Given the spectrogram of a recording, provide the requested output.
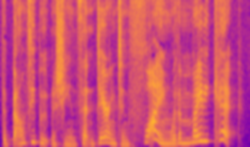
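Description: A woman reads a children's picture book aloud in an expressive storytelling style. Her voice is on the high side and her pace moderate.

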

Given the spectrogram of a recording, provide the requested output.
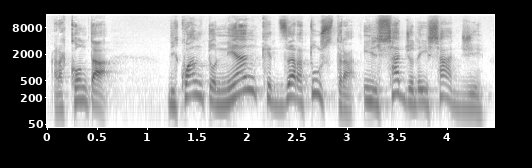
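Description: A man's voice: fairly high pitch, sing-song, measured pace, a little mellow, slightly rough. A man hosting a philosophy video, talking straight to viewers and correcting himself as he goes. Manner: speaks directly to viewers, corrects himself aloud; reads the text dramatically, raising his voice at the cries. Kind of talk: spoken lecture with a read-aloud passage.

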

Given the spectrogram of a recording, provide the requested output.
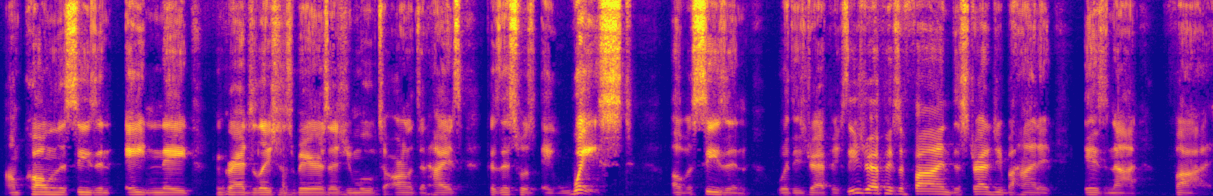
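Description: This is a man from the Chicago area hosting a sports podcast. His voice is bright and forward, and he delivers opinionated takes with big swings between loud emphasis and quiet asides. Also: fairly low pitch, moderate pace. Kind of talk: casual sports opinion talk.

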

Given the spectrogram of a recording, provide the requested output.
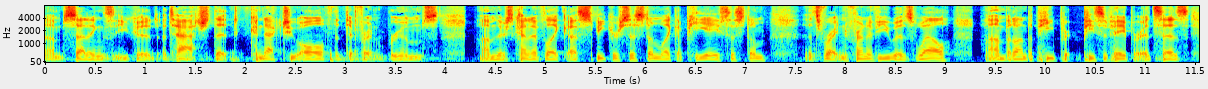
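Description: A man's voice: low-pitched, a little mellow, dry recording. A man narrating as game master of a tabletop game, describing scenes in a rambling way with many fillers.

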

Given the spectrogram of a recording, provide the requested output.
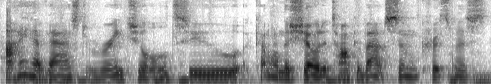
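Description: A man's voice: mid-range voice, big pitch swings, measured pace, fairly bright tone, soft background music. A young man hosting a podcast at home, talking in an earnest, emphatic, preacherly way. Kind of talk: casual sermon-style podcast talk. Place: home, by the Christmas lights.

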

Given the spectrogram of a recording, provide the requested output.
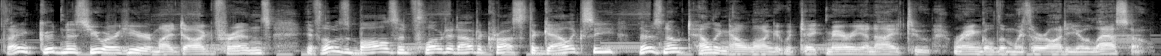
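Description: A man voicing a friendly, excitable space horse who looks after sounds, folksy and enthusiastic, in a children's audio story. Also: mid-range voice, unhurried, faint music behind, close to an everyday voice. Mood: relieved, grateful.

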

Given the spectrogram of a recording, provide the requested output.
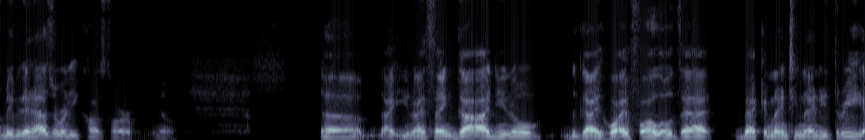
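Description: A man in his fifties rambles through a reflective monologue, circling back with "you know" and casual swearing. His voice sits at an ordinary middle pitch. It is recorded close and dry, with no room sound around it. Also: a little mellow, dry recording. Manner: frequent restarts and repeated words. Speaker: emergency medicine worker.

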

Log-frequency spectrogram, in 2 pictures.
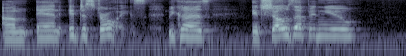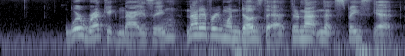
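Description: A woman's voice: medium pitch, takes it slowly, a little mellow. A woman hosting a casual conversation, reflective and emphatic, asking rhetorical questions. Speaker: host.

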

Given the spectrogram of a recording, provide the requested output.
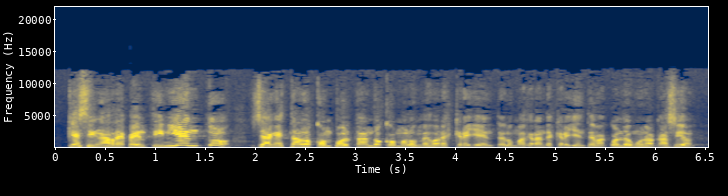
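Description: A man's voice: sits high, gravelly. A man preaching a fervent sermon to a church congregation, driving home his points with repeated phrases and calls to the listeners. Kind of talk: evangelical sermon. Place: church in New York.

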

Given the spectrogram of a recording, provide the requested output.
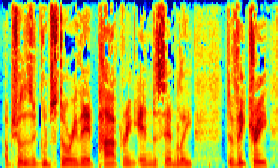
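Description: A man with an Australian accent hosting a morning racing talk show from a studio in a measured, conversational way. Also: lowish voice, a bit bright, no room sound. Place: radio studio.

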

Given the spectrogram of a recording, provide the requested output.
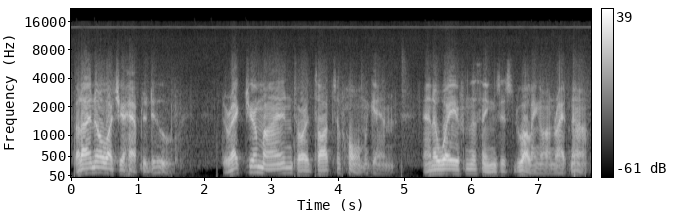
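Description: An actor in his sixties playing a kindly, fatherly older man who speaks gently and reassuringly, in 1940s radio acting style. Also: on the low side, normal speed, vocal fry, a little hiss or hum, rough recording. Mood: consoling. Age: 60s.

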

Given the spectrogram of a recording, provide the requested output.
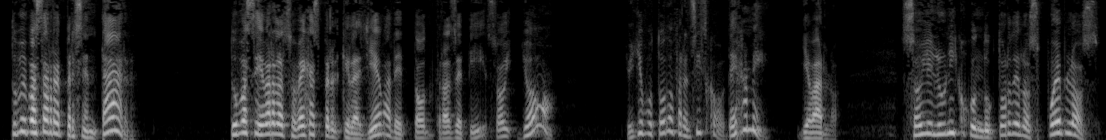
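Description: Preacher guy doing god talking, big solemn voice, higher and louder than his own, slow and proclaiming, mellow tone. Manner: solemn, proclaiming, repeats a name insistently. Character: God, a mighty, commanding male divine voice. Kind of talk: sermon.

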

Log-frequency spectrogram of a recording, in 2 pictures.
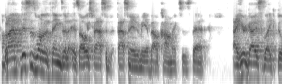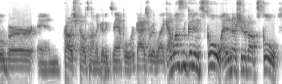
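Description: A man's voice: on the low side, very animated, brisk, sharp tone. A man hosting a podcast, chatting casually and reacting with open amazement. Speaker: podcast host. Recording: echoey room.

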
